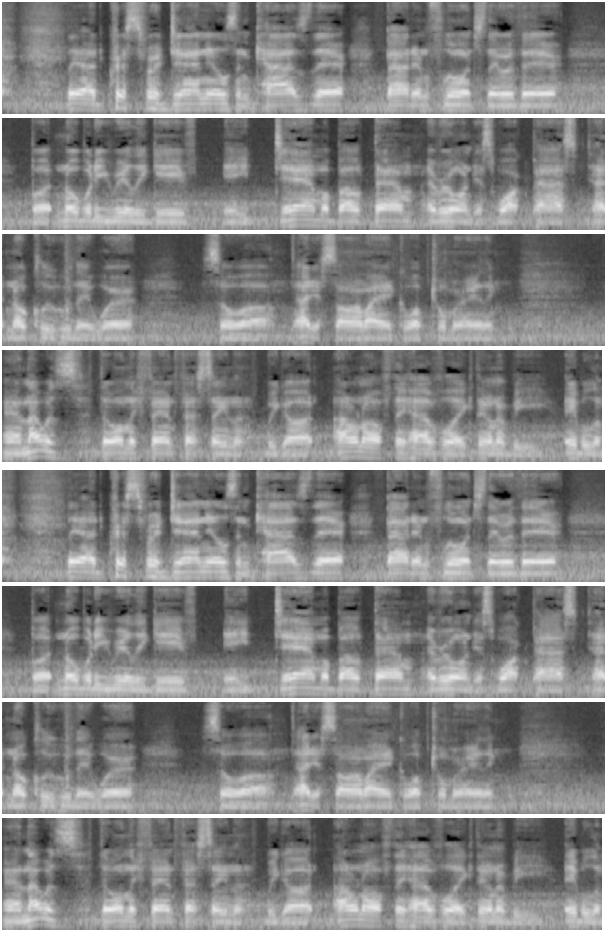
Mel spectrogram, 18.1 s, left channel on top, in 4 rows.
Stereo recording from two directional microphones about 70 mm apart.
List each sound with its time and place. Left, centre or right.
0.5 s speech: centre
